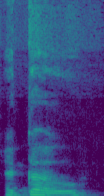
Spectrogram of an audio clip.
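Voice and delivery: "Ago" with a weak schwa start and stressed "go"; throwaway first vowel in "Ago", weight on the end; second-syllable stress. Shown as a demonstration. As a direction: lean on the "go" in "Ago". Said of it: "the second syllable, the go, is stressed".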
